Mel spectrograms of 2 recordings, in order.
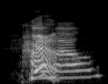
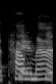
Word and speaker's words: Pall Mall: But Amy doesn't need a sub for, and neither does Pall Mall. Did I say that right? – Pall Mall. – Yeah, Pall Mall.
